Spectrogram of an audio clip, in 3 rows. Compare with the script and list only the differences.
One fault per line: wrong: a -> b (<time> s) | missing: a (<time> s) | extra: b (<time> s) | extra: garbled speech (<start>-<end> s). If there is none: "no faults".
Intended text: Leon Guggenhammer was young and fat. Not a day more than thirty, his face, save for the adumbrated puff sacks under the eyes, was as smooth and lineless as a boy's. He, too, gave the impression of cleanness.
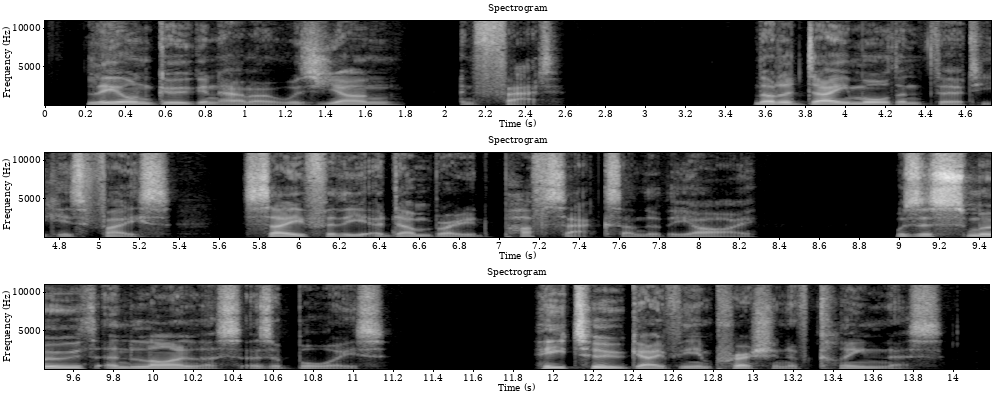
wrong: eyes -> eye (8.0 s)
